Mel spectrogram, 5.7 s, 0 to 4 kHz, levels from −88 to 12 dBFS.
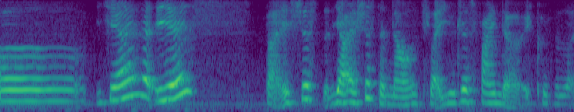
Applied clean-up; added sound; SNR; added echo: none; none; none; none.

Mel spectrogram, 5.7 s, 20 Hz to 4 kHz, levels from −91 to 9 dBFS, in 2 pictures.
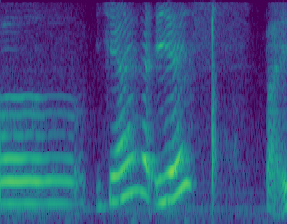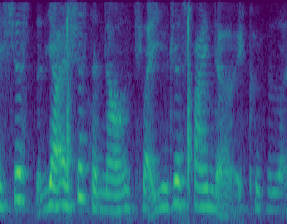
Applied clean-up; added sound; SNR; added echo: none; Clapping; 17 dB; none.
